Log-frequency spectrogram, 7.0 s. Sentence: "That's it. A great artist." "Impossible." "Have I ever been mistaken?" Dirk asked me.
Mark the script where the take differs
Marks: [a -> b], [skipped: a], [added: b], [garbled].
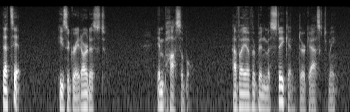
"That's it. [added: He's] A great artist." "Impossible." "Have I ever been mistaken?" Dirk asked me.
